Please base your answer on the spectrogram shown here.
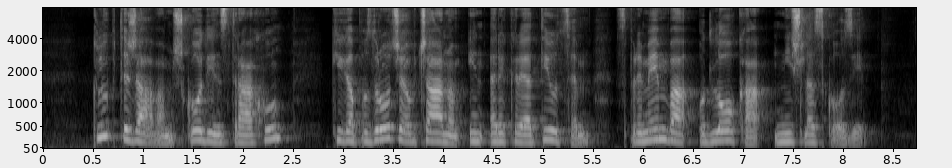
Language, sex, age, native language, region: Slovenian, female, 60+, Slovenian, Savinja region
